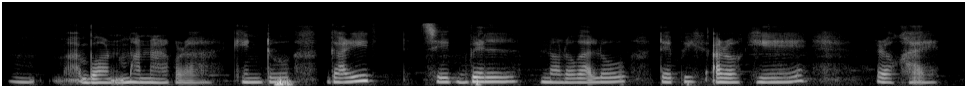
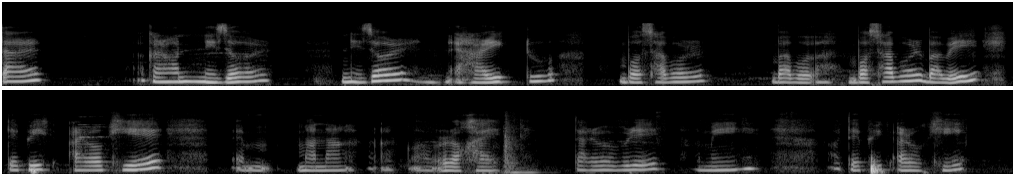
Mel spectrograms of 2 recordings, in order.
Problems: background sounds at intervals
